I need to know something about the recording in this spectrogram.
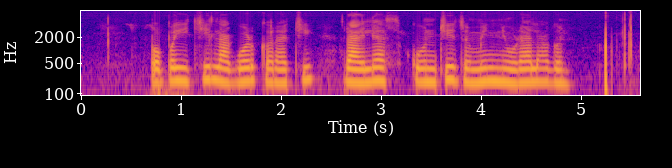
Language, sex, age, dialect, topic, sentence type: Marathi, female, 41-45, Varhadi, agriculture, question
